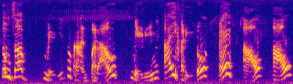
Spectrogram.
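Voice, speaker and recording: A man voicing a scheming, jealous village shopkeeper in a cartoon, with a whining, exaggerated, drawn-out delivery. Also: high voice, huge pitch swings, bright, forceful tone, slightly rough, exaggerated voice. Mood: hawking. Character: scheming, jealous village sweet-seller, henpecked husband. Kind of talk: Hindi cartoon voice acting.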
